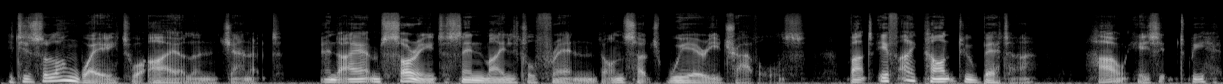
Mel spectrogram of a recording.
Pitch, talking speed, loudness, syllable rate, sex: 100 Hz, 160 wpm, -20 LUFS, 4.0 syllables/s, male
